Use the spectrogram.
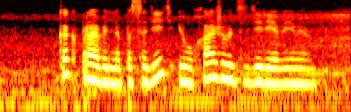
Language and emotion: Russian, neutral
